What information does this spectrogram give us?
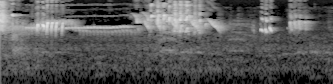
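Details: Canary singing to stimulate hens: a fast rolling trill flowing into a level whistled note, then a tumbling burst of rapid chirps and a few clipped high notes.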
